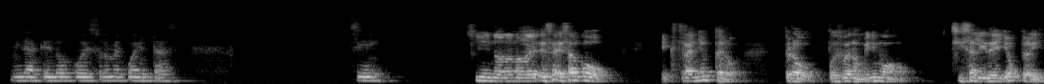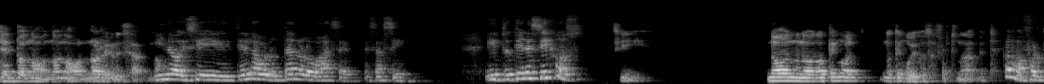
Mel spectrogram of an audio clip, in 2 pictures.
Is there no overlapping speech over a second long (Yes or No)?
Yes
